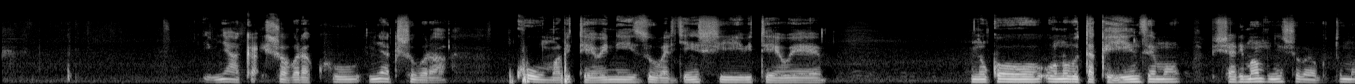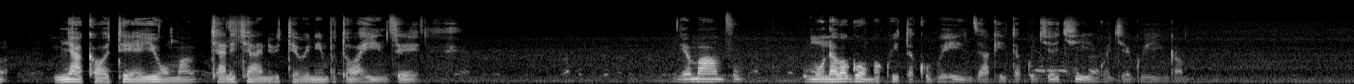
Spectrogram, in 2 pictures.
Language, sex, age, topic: Kinyarwanda, male, 18-24, agriculture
